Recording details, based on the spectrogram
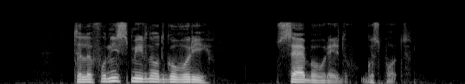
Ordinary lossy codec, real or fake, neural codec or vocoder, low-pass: MP3, 64 kbps; real; none; 7.2 kHz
